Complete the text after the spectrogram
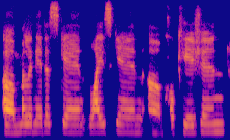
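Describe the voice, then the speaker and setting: A woman's voice: medium pitch, completely flat delivery, slow pace, smooth, no room sound. A middle-aged woman from Thailand with a Thai accent, speaking hesitantly with many fillers as an interview guest. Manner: hesitant, many fillers, non-native grammar. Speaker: guest, aesthetician. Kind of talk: casual interview.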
